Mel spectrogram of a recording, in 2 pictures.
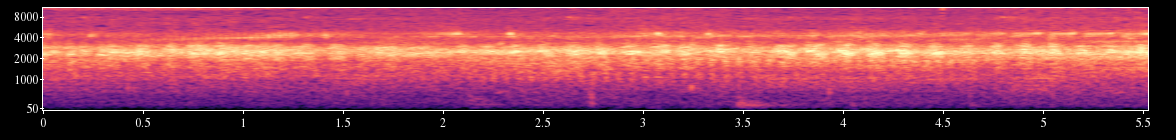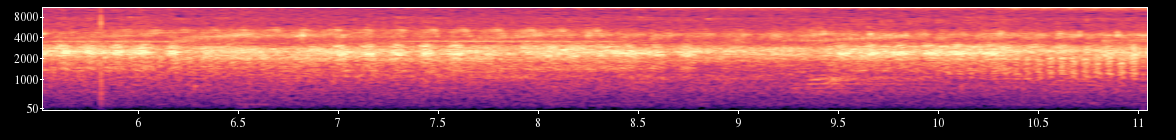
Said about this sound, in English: recorded this on the Dorrigo Plateau in New South Wales, where her sister's dam is home to billions. It sounds like billions anyway. Billions of frogs. What a racket.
